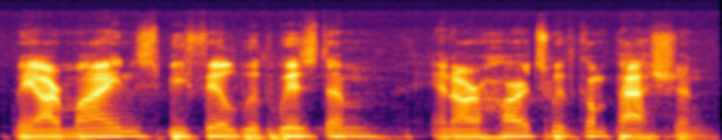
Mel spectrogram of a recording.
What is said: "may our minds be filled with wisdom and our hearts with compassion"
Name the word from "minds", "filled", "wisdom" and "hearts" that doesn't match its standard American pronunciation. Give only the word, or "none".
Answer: none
